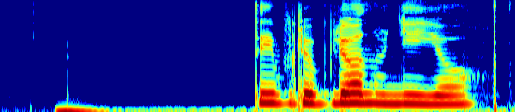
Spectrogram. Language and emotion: Russian, neutral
